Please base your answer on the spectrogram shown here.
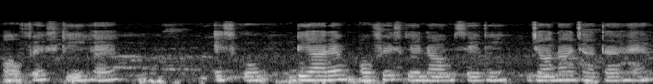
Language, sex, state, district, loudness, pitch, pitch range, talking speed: Hindi, female, Rajasthan, Bikaner, -17 LUFS, 190 Hz, 185-200 Hz, 120 wpm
